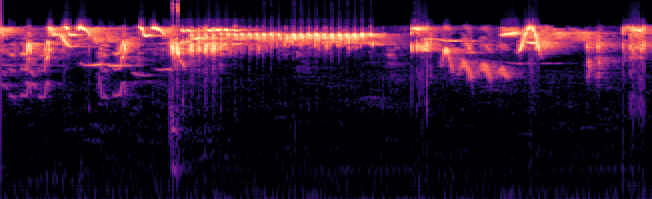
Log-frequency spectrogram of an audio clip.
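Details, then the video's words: Tledekan, a blue flycatcher, in rich high song: fast twittering phrases, a long rapid trill in the middle, then sharp up-and-down whistled notes, with a short click near the start. "Kicauan Merdu TLEDEKAN Keren Buat Mastro Voice Tledekan Gacor"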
